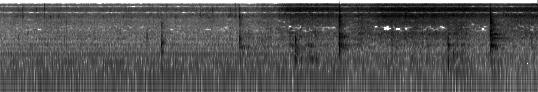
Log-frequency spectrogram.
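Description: Garlic, onion and ginger sizzling in butter in a stainless steel stockpot, stirred with a spatula that scrapes and clicks against the pot about once a second. The sizzle grows louder about halfway through, with the butter starting to burn.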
